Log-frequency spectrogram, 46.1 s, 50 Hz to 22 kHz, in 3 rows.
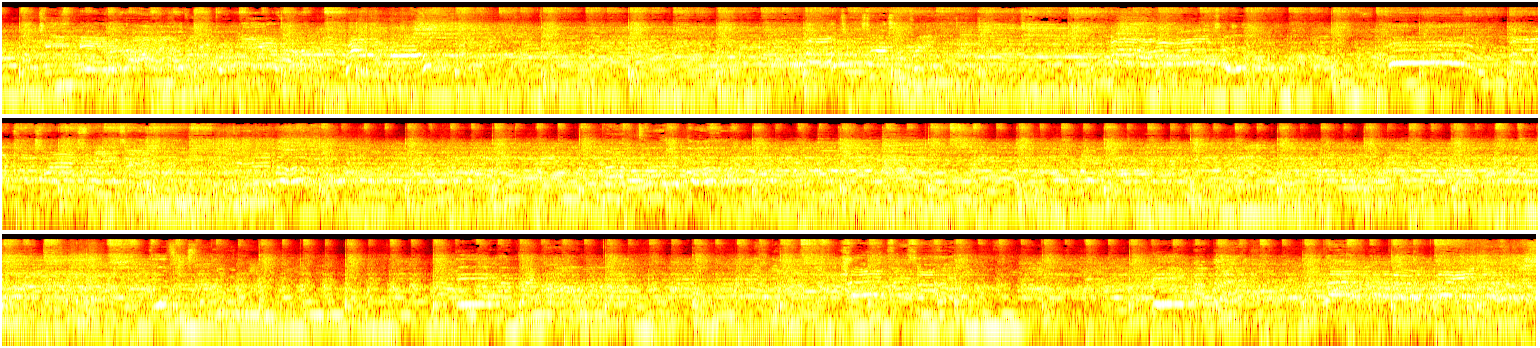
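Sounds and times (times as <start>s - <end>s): person singing: 0.0s - 4.9s, 7.6s - 24.4s, 31.5s - 34.4s, 35.0s - 37.4s, 38.1s - 41.1s, 41.9s - 46.0s
bass: 0.0s - 46.0s
drums: 0.0s - 46.0s
electric guitars: 0.0s - 46.0s.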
